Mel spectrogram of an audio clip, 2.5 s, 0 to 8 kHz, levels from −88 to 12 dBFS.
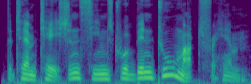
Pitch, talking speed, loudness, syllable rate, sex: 120 Hz, 240 wpm, -20 LUFS, 5.1 syllables/s, female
